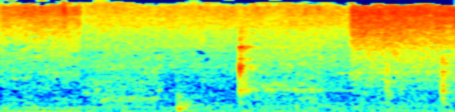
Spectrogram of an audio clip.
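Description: Chopped vegetables sizzling in hot oil in a frying pan while a metal spatula stirs them, with a couple of light clicks of the spatula against the pan. The sizzle gets louder near the end.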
